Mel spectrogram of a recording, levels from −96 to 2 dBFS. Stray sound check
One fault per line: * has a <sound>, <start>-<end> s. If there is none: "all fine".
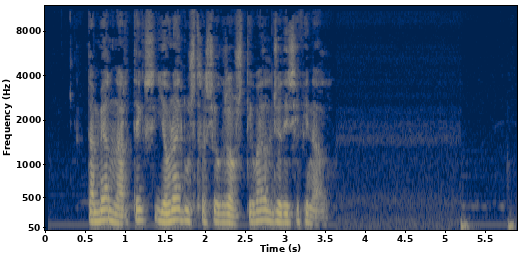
all fine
